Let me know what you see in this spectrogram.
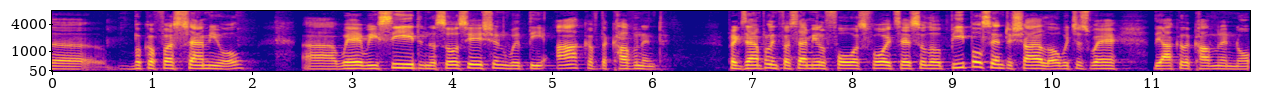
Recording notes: Recorded live at Grace Community Bible Church.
